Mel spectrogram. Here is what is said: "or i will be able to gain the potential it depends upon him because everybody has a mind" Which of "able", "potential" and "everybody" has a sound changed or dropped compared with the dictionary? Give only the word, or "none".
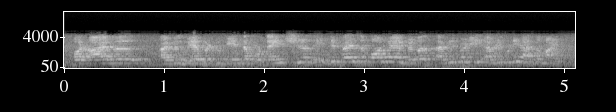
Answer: none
